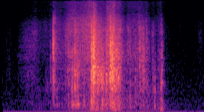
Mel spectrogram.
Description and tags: Big Paper
Recorded while flipping a big old blue print
Blue-print, Book, Flip, Page, Sheet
